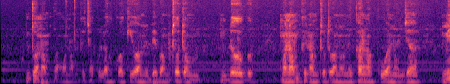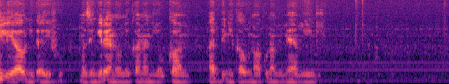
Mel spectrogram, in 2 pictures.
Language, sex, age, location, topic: Swahili, male, 18-24, Nairobi, health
